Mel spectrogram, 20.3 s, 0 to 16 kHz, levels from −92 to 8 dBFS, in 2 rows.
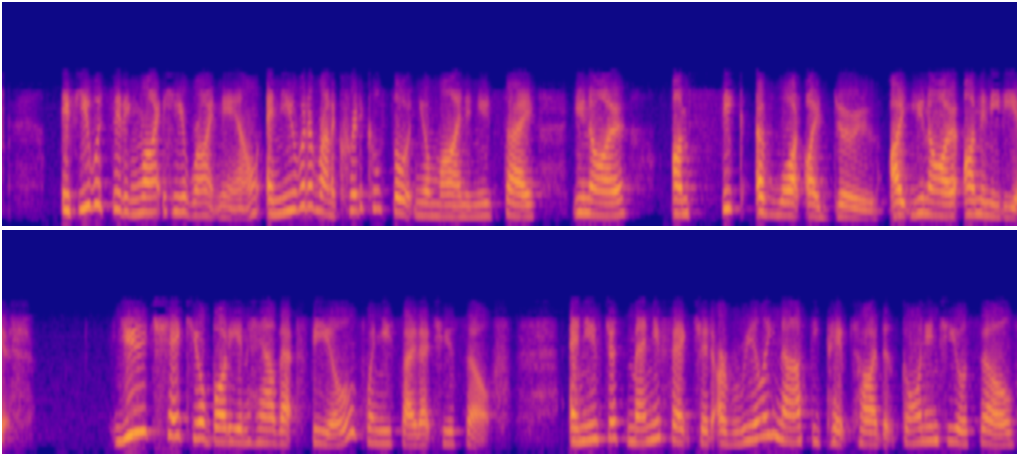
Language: English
